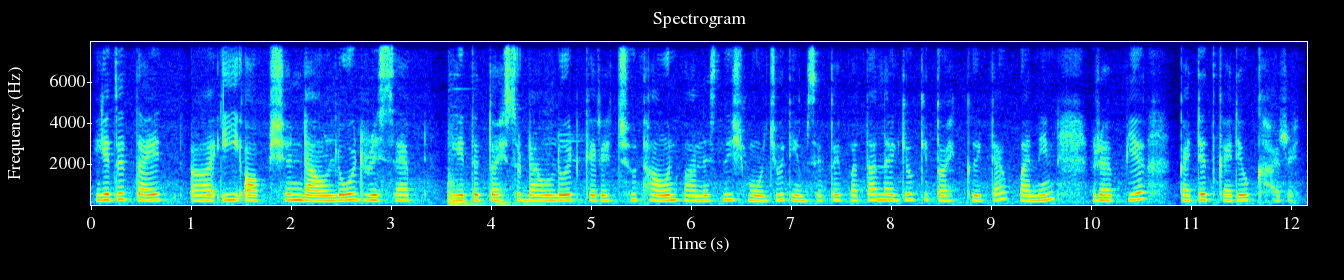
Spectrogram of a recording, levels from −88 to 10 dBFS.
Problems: constant background noise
